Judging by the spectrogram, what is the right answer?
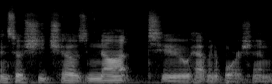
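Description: In an American accent, a man speaks at a very deep, low pitch with fairly even intonation. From Southern California, Orange County. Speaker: actor and communication coach. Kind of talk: casual interview chat.

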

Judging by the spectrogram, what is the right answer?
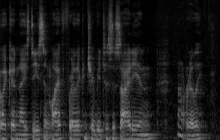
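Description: A man's medium-pitched voice in a Canadian accent, monotone and flat, at a moderate pace, with audible room echo and noticeable background noise. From Canada, Victoria. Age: 30s. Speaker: performance artist. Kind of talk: casual chat. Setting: at home.

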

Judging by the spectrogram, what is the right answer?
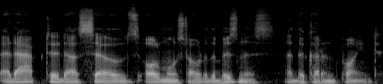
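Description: A man with a Tamil accent speaks at a moderate pace on a very clean recording with a silent background. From India. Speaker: politics professor. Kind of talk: panel discussion.

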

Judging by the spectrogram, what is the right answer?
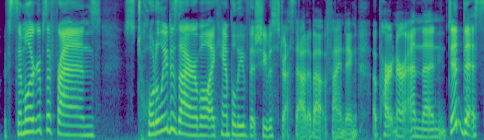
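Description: Lively intonation and a bright, sharp tone at a fairly quick pace, with big swings in loudness. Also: woman, medium pitch for a woman. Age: 30s. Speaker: podcast host. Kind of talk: casual chat.

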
